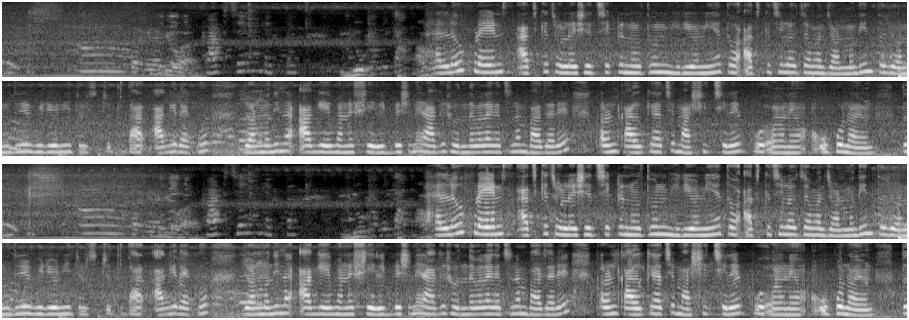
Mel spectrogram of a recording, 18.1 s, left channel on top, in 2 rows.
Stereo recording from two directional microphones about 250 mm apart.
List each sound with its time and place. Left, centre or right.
4.3 s speech: centre
7.3 s a woman's voice: centre
7.6 s speech: right
10.3 s a woman's voice: centre
10.8 s speech: right
11.9 s a woman's voice: centre
12.1 s speech: right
